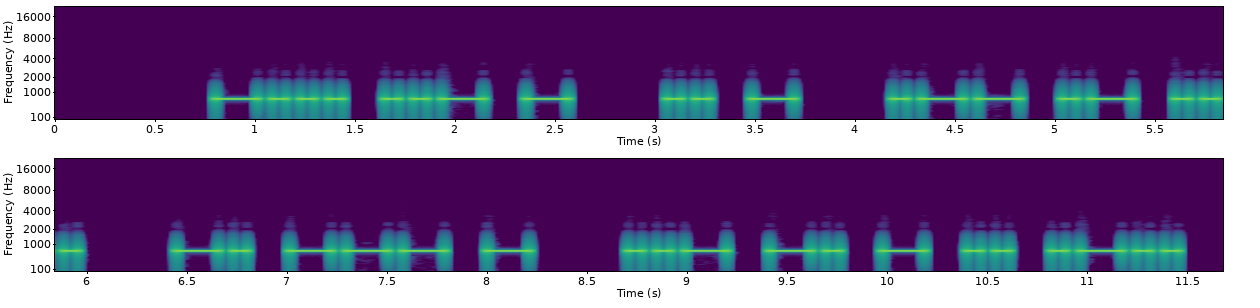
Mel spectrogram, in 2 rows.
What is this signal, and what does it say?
Morse code, heard as a keyed tone, about 17 wpm, 700 Hz. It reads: BUT IT WAS NOT UNTIL
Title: Sets of 5 Words Encore2 17wpm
